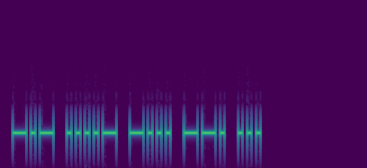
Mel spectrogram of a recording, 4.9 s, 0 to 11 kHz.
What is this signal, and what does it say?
Morse code, heard as a keyed tone, about 20 wpm, 700 Hz. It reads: K4BGS
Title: USA Callsign DE Callsign - 5 Characters - 20wpm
